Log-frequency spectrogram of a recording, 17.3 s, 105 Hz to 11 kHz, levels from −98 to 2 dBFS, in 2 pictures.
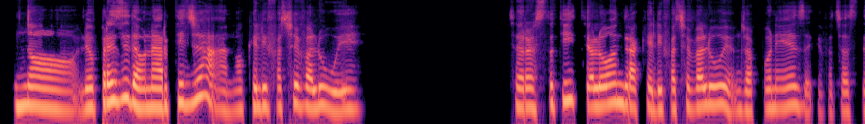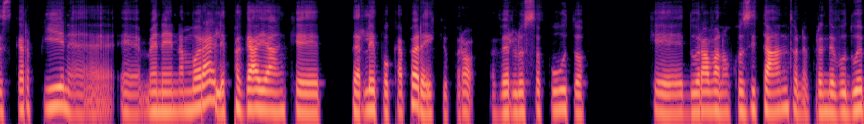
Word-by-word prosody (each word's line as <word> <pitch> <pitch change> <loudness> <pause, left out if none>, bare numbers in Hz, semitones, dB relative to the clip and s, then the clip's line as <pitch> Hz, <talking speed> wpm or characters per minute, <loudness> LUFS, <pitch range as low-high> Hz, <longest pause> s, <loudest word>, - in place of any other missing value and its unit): No, 200 -4 +2
li 195 - +1
ho 200 - +4
presi 250 +6 +6
da 225 -4 +7
un 200 +1 +2
artigiano 205 - +1
che 205 - 0
li 210 +1 +2
faceva 205 +1 0
lui. 190 -2 +1 1.5
C'era 205 -1 +1
'sto 225 +4 -4
tizio 250 -4 +1
a - - +4
Londra 220 -1 +4
che 195 - -5
li 185 0 0
faceva 195 +2 -1
lui, 220 0 +3
un 180 - -9
giapponese 195 +2 -4
che 165 - -23
faceva 170 +1 -9
'ste 175 +1 -11
scarpine 190 -1 -4
e 165 -2 -8
e - - -10
me 175 - -4
ne 175 0 0
innamorai, 185 +8 +1
le 170 - +1
pagai 190 +1 +3
anche 170 -2 -1 0.2
per 170 -2 -1
l'epoca 170 -2 -1
parecchio, 165 -7 +1
però 165 0 -6 0.2
averlo 165 +1 -2
saputo 170 -1 -4 0.6
che 160 -2 -2
duravano 170 0 0
così 175 +1 -4
tanto, 180 +1 0
ne - - -8
prendevo 170 +1 -2
2 185 +3 +2
185 Hz, 165 wpm, -23 LUFS, 170-205 Hz, 1.5 s, da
